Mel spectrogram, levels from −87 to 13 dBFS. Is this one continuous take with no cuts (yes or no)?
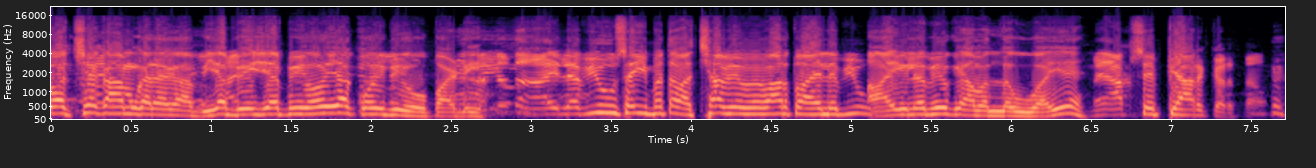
yes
